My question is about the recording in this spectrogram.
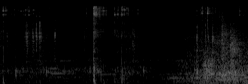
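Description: Faint light clicks and rattles of plastic medicine bottles being handled on a table, with one sharper click about a second in.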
